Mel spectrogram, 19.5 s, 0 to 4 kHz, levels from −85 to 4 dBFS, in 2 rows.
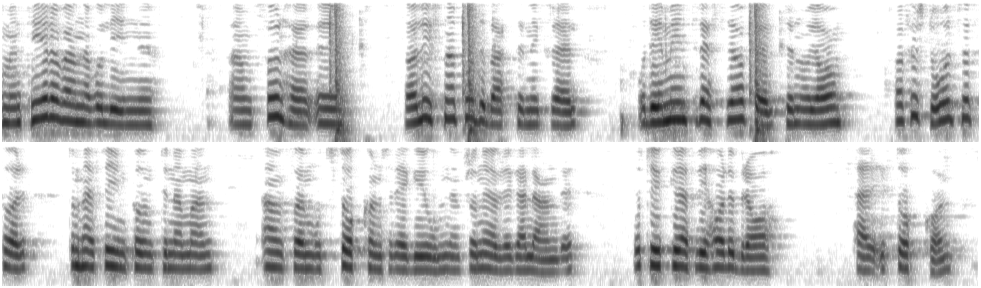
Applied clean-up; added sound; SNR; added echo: classical method log-MMSE.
